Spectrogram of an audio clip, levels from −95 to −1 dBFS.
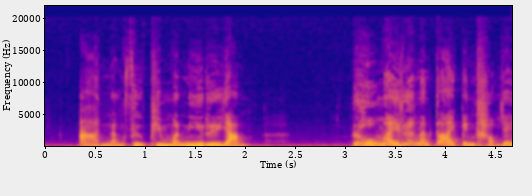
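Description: No technical faults are audible.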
